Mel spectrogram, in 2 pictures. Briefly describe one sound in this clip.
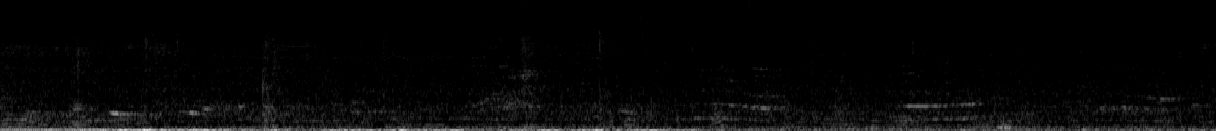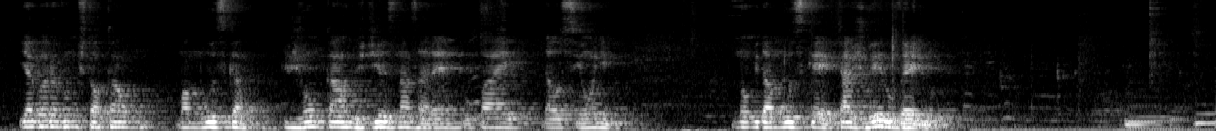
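A small band plays soft music nearby.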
